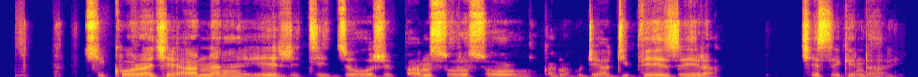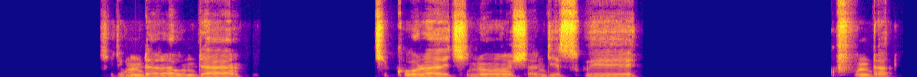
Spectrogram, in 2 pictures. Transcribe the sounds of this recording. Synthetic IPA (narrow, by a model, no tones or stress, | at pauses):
t͡ʃikʰo̞ɾat͡ʃe̞̰ɦanaɦeʐid͡zid͡zo̞ʐe̞pamuso̞ro̞so̞rokanakutiatib͡ve̞ze̞ra | t͡ʃe̞se̞ke̞nda̰ri | t͡ʃirimundaraunda | t͡ʃikʰo̞ɾat͡ʃinoʃandiswe | ku̥funda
